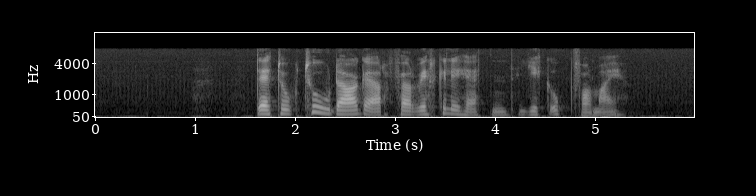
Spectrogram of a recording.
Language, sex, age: Norwegian, female, 51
